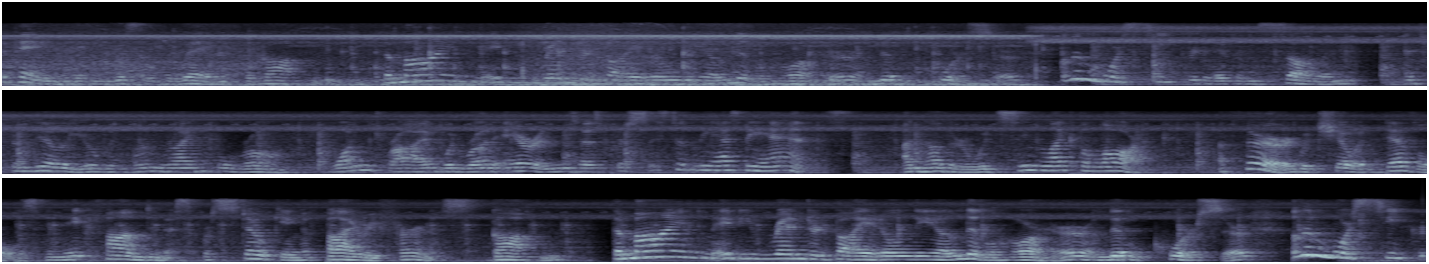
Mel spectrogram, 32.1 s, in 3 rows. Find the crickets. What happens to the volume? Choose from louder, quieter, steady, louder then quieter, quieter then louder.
quieter.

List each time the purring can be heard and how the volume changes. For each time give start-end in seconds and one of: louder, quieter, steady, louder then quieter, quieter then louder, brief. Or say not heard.
not heard.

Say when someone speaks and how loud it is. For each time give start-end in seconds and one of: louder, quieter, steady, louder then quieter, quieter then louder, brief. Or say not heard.
0.0-32.0 louder.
